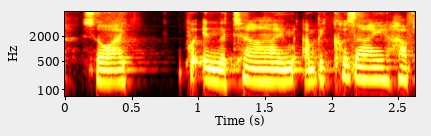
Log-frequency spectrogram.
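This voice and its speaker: A very deep, low-pitched woman's voice at a moderate pace. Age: 60s. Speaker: dog trainer, gym client giving a testimonial. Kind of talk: testimonial interview. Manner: hesitant, with frequent fillers and repetitions.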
